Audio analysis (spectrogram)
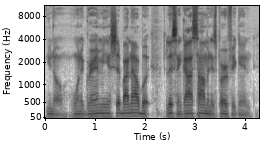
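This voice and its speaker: A man's voice: very deep voice, fairly even intonation, a little fast, no echo. A man talking casually as a rapper guest in an interview, slangy, profane and self-assured. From New York City, United States.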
